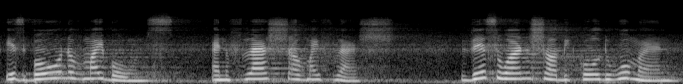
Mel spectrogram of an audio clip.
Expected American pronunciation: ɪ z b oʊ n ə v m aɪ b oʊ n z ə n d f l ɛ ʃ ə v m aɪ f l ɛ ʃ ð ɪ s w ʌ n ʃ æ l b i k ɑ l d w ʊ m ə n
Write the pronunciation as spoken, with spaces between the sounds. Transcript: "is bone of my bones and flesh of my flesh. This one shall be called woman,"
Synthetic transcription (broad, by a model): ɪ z b oʊ n ə v m aɪ b oʊ n s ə n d f l ɛ ʃ ə v m aɪ f l ɛ ʃ ð ɪ s w ʌ n ʃ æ l b i k ɑ l d w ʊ m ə n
